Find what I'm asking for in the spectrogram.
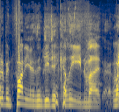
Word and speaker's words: Khaled: DJ Khaled. – Khaled.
